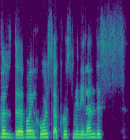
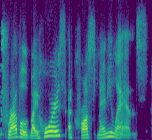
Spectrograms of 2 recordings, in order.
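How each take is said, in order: First: It is read in a flat, bored voice. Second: It is read with lively, moving intonation. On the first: The speaker calls it wrong. "Boring. Very boring" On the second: The speaker calls it right. "this is the right form, the right way"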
